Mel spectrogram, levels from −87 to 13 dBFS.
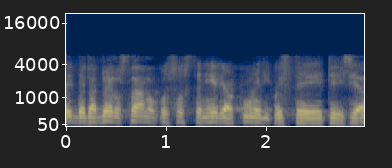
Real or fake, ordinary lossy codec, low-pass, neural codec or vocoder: fake; none; 5.4 kHz; codec, 44.1 kHz, 2.6 kbps, SNAC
